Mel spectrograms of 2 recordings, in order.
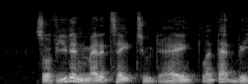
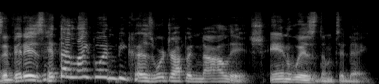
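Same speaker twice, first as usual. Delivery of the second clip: hyped announcer; 8 semitones higher than usual. Pretend. Hyped call to like button.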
